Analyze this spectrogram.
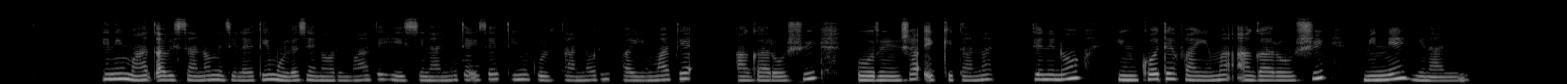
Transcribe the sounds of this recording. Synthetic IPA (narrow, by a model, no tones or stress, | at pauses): t̪ɪnɪmaːt̪ʼːɐβɪsːɐnːɐmɪsɪlet̪ɪmʊlɛsɛnoɾɪmaːt̪ɛhiːsːɪnɐnːɪt̪ɛʔɪsɛt̪ɪnɪkʊlt̪ːɐnːoɾɪfɐjɪmɐt̪ɛ | ɐɡɐɾoʃɪʊɾɪnʃɐʔɪkːɪt̪ɐnːɐ | t̪ɪnɪnoːhɪŋkːɔt̪ɛfɐjɪmɐʔɐɡɐɾoʃːɪ | mɪnːejɪnɐnːɪ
